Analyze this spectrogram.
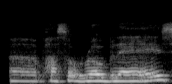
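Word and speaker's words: Paso Robles: that's what I remembered Apostle Roes is the way they pronounce it here's their team so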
